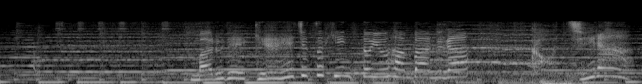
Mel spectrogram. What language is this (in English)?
Japanese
